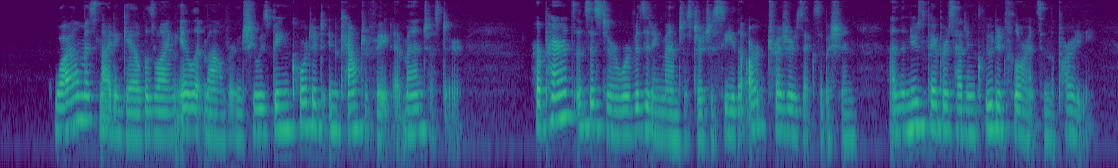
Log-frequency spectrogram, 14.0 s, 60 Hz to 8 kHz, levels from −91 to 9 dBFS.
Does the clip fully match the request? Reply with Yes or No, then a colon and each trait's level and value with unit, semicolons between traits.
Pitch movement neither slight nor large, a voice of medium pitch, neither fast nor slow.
Yes: average, 3.3 semitones; medium, 175 Hz; average, 165 wpm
